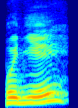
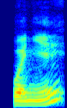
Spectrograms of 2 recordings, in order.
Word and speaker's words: poignet: So poignet. Now everybody says poignet, but the old way to pronounce it was poignet, like a monion, like etc.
